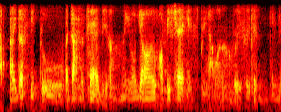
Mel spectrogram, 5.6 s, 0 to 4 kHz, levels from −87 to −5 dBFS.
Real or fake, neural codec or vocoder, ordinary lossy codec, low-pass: fake; codec, 32 kHz, 1.9 kbps, SNAC; AAC, 32 kbps; 3.6 kHz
